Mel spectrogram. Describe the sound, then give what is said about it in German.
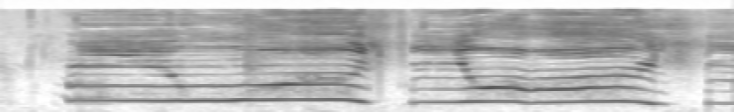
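A human voice imitates whale song with two long, sustained, wailing tones. Each is steady and mid-pitched, then bends downward at the end, and a short pause separates them. “Entschuldigung, kann man auch ich unterbrechen, während ich Walisch Wahlgesang. spreche.”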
